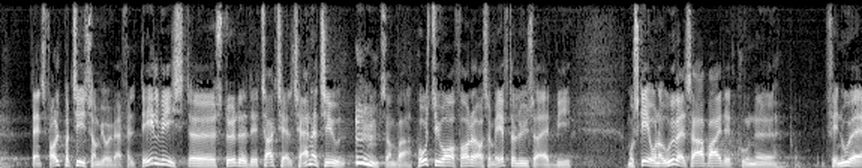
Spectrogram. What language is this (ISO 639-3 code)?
dan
